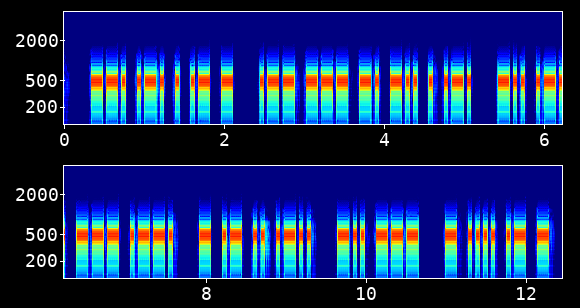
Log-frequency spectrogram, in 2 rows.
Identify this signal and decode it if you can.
Morse code, heard as a keyed tone, about 25 wpm, 500 Hz. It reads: GREAT WONDER DROP TAIL DO THAT
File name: 632 words / 632 Words 25WPM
